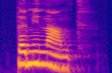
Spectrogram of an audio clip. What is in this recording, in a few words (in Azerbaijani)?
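"dominant", Azerbaijani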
